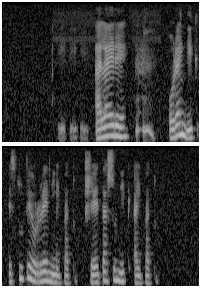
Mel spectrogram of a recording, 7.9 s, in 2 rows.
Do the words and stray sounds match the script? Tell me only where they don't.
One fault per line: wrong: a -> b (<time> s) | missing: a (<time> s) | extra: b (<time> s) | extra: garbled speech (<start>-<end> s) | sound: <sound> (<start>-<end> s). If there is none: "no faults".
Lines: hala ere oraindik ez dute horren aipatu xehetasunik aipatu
sound: laugh (1.1-1.7 s)
sound: throat clearing (2.6-3.1 s)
